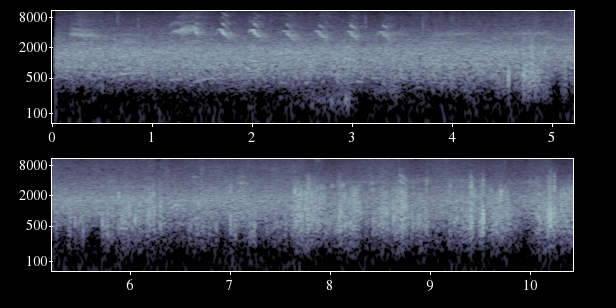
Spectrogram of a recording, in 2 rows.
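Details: A common sandpiper calling on Gran Canaria, Canary Islands, Spain, in November 2022: a quick run of thin, high piping notes early on, then fainter calls, all against a steady rush of water or wind.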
